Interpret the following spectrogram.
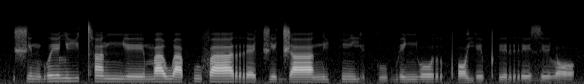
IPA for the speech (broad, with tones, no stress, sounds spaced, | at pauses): ʃ ɪ˨ n ɡʷ eː˦ l iː˦ tʰ ã˦ n ɲ eː˨ m a˦ w a˨ p u˦ f aː˦ r ɛ˨ t͡ʃ e˦ d͡ʒ aː˦ n i˦ k ĩ˦ j ɪ˨ k u˨˦ b e˦ ɲ oː˦ r pʰ ɔ˨ j e˨ pʰ ɪ˦ r e˨ z ɪ˨ l ɔ˨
